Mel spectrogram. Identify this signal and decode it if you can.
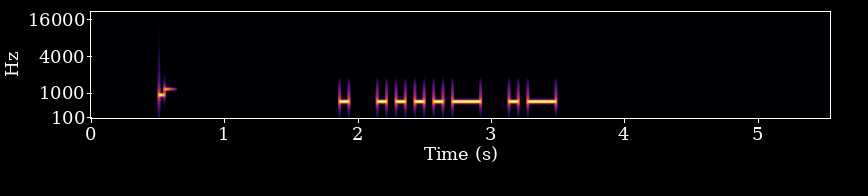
Morse code, heard as a keyed tone, about 17 wpm, 700 Hz. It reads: E4A
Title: All Cut Numbers - 3-Digit 17wpm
